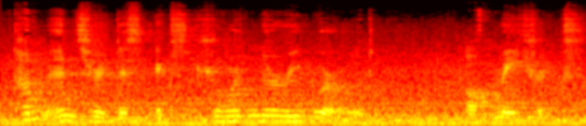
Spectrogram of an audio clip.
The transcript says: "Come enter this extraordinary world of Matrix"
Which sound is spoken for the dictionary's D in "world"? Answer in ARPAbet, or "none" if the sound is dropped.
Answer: D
